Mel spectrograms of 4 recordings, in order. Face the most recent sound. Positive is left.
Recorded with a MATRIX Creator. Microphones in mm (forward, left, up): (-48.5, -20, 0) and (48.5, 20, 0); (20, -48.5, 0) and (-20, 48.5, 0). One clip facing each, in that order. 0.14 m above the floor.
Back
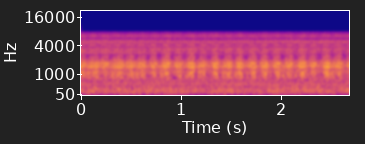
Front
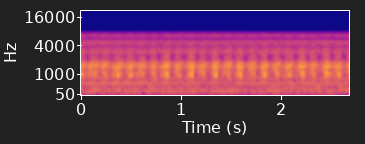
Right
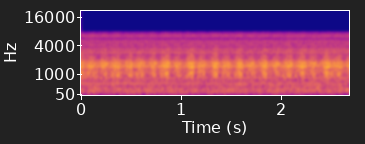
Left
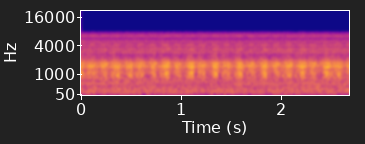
No sound to turn to.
